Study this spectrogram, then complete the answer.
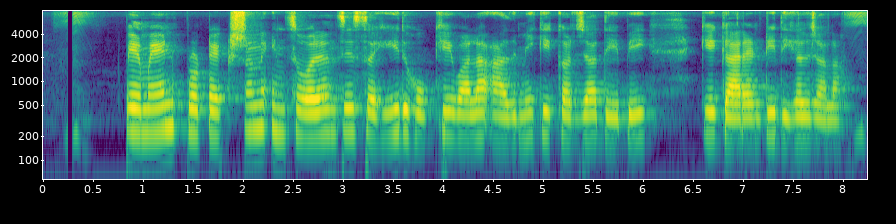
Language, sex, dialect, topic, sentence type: Bhojpuri, female, Southern / Standard, banking, statement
